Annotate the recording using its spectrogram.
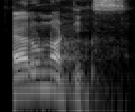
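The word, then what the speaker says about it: aeronautics: আই সি S tricks C এর উচ্চারণ ক এর মত হবে টিক্স অ্যারোনটিক্স বাংলা অর্থ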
